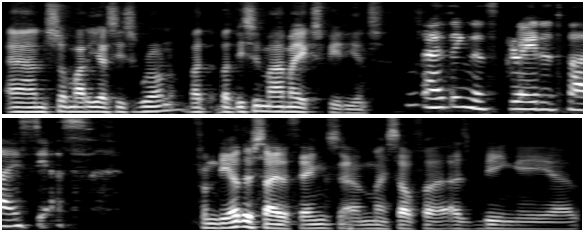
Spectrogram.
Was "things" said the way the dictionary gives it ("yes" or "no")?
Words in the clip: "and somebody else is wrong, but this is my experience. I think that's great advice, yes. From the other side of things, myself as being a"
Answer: yes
